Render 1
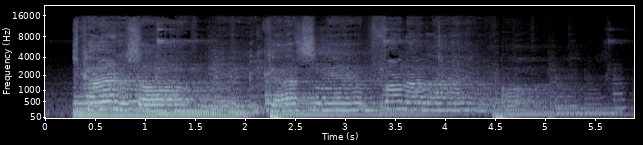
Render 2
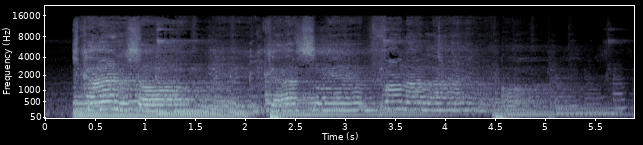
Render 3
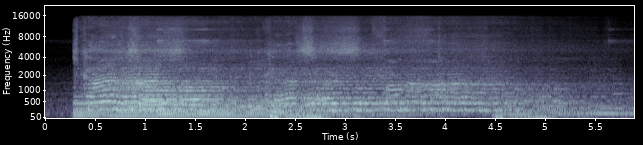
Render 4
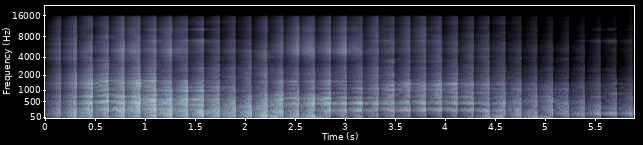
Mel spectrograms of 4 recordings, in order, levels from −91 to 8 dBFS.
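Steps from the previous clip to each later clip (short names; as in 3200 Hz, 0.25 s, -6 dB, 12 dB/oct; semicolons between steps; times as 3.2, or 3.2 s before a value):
bell 5100 Hz +7 dB 0.3 oct
split-band echo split 390 Hz, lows 0.422 s, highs 0.552 s, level -16 dB; non-linear reverb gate 0.49 s rising, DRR -1.5 dB
spectral swells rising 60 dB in 1.35 s; dB-ramp tremolo swelling 6.3 Hz, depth 22 dB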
